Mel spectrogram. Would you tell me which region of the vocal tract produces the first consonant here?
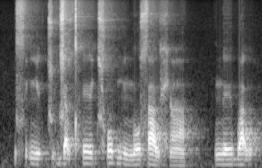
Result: tongue tip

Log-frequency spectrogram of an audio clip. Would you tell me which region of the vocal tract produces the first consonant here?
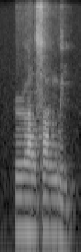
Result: tongue tip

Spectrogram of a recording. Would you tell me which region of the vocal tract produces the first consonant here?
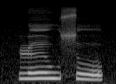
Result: retroflex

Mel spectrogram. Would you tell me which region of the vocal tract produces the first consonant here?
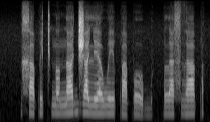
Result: velum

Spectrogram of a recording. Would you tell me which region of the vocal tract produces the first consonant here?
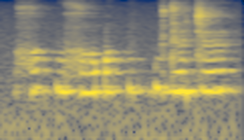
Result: velum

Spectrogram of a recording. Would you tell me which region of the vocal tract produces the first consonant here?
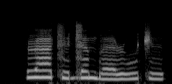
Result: retroflex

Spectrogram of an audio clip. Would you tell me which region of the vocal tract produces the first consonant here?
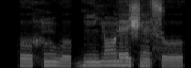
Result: throat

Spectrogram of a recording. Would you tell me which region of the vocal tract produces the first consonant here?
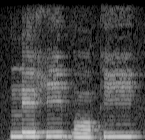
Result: tongue tip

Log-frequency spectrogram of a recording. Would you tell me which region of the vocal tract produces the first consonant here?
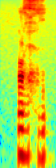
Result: retroflex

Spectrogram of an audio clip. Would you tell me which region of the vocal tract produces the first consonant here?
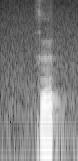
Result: velum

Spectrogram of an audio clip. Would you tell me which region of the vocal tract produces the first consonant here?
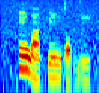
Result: velum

